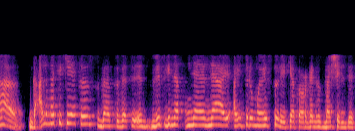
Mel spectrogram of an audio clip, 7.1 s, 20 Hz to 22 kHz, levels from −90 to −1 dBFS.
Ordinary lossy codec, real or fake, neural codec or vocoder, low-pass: AAC, 16 kbps; real; none; 7.2 kHz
